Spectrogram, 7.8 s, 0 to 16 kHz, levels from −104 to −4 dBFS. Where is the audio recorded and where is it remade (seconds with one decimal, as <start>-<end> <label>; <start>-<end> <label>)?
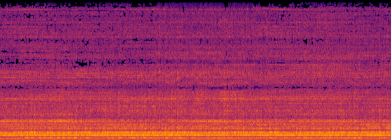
0.0-3.1 recorded; 3.1-5.4 remade; 5.4-7.8 recorded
